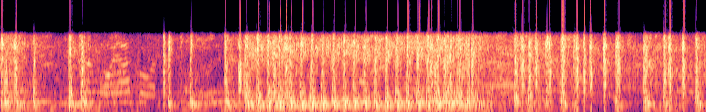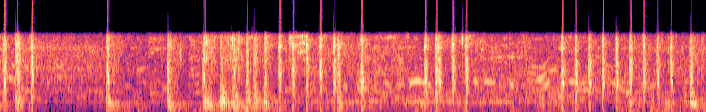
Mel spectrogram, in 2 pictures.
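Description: Battle-reenactment gunfire firing blanks: a dense burst of machine-gun fire lasting about two and a half seconds starting a couple of seconds in, then scattered and rapid rifle shots, and another rapid run of shots near the end.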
